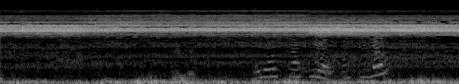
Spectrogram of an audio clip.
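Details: Cricket calling from a palm frond while people try to chase it off with a stick, a shrill continuous trill over voices talking nearby.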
